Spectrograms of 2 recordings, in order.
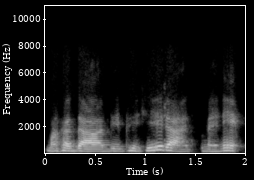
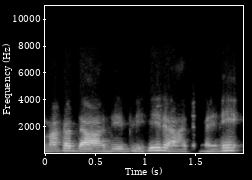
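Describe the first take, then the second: No difference in how they are said.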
